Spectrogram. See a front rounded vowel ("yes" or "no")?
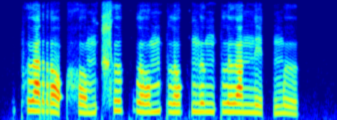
no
